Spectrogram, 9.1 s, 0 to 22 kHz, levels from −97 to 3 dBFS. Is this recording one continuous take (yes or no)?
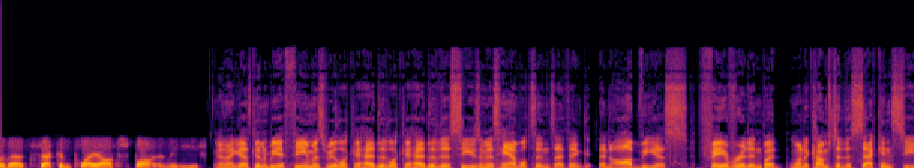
no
